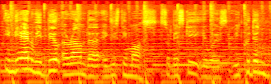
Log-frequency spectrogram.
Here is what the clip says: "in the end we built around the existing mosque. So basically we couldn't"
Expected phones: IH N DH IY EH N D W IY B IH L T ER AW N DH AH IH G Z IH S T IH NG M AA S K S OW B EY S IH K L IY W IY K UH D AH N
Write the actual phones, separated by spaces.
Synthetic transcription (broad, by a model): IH N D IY EH N D W IY B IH L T ER AW N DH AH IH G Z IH S T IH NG M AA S S OW B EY S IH K W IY W IY K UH D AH N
